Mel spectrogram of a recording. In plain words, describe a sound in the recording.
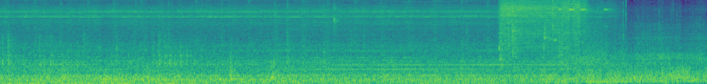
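A bus engine hums steadily from inside as the bus drives along.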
